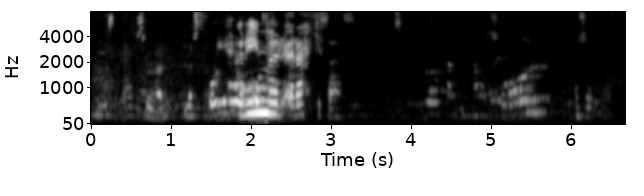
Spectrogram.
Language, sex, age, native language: Icelandic, female, 9, Icelandic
